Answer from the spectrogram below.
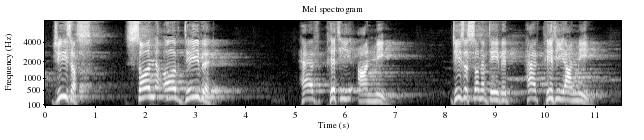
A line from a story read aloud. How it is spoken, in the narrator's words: Bartimaeus heard that Jesus of Nazareth was passing through, he began to shout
